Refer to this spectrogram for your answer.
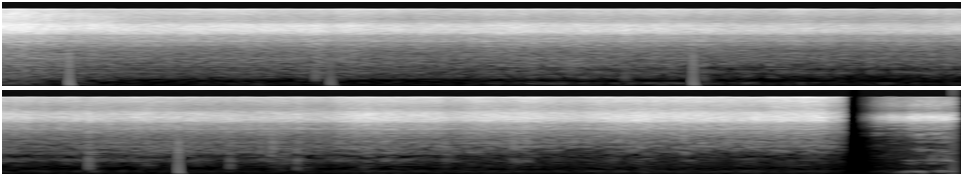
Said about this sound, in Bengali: নিম কড়িগুলো আমি ভেজে নেব তেলে।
